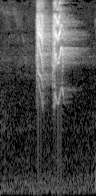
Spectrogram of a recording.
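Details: Double-collared seedeater; female call; female calling to stimulate a male to sing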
